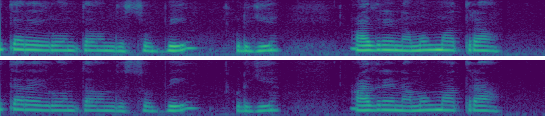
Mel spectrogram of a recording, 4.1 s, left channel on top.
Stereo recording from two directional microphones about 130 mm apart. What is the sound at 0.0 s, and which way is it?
Speech, 20° right (ahead or behind).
